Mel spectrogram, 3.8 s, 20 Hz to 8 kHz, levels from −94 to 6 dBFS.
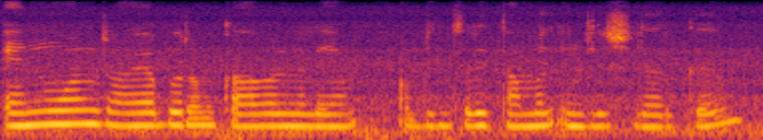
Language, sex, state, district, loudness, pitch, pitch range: Tamil, female, Tamil Nadu, Chennai, -14 LUFS, 230 Hz, 225-240 Hz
